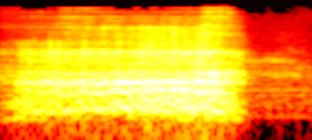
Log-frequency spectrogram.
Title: My little brother recorded me snoring my head off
